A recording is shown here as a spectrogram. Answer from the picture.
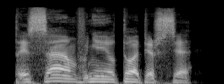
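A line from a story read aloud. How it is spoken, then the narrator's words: Growl. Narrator (Russian): прорычал бедный Ханс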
